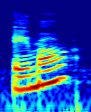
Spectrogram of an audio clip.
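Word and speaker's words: Ema: Number 9 is Emma, is how you pronounce it, which is a film by Pablo Larraín, who also directed Spencer, which came out this year.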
